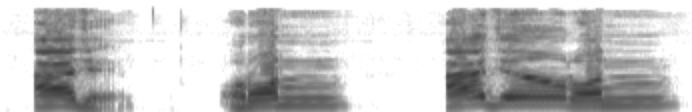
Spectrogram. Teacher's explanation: এই জিমটা কলকলার হরফ ধাক্কা দিয়ে পড়তে হবে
